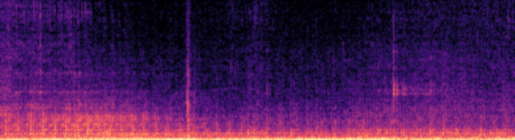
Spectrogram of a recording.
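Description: Vehicle engine running with a steady low hum, heard from inside the cab as the vehicle drives slowly on.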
